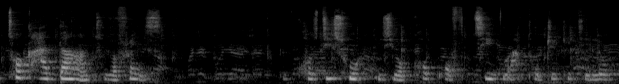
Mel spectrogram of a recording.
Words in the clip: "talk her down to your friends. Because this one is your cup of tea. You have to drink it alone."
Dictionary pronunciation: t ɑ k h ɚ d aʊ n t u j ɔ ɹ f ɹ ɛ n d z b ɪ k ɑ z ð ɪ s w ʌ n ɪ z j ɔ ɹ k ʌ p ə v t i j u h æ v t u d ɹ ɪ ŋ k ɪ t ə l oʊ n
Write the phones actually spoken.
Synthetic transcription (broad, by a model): t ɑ k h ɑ d aʊ n t u j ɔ f ɹ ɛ n d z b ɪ k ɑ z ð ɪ s w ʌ n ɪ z j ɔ k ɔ p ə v t i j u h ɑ f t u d ɹ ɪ k ɪ t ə l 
